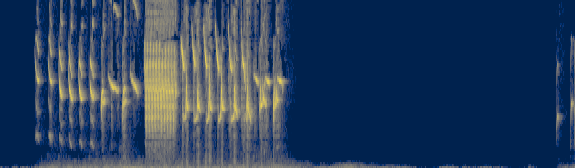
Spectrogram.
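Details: Grey-crowned goldfinch (Carduelis caniceps) singing for bird training: evenly repeated sharp chirps, a harsh buzzing burst, then quick descending twitters, followed by several seconds of near silence.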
